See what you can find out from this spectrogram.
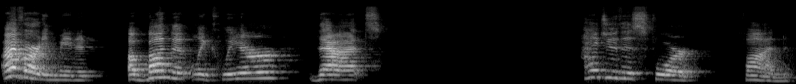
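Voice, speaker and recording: A woman giving rambling, casual online commentary in a sarcastic, mocking manner, with halting delivery and drawn-out pauses. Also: a little high, expressive, bright, forceful tone. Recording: roomy, echoey sound.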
